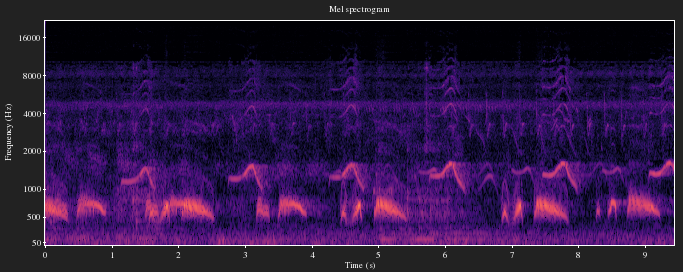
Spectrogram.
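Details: Spotted dove used for ground decoying, its voice described as small and resonant with strong, well-phrased coos; short coo phrases repeat steadily, each with a mid-pitched rolling end, while other birds add higher whistled notes and rising chirps behind.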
